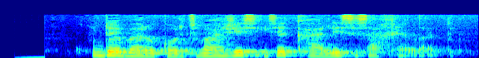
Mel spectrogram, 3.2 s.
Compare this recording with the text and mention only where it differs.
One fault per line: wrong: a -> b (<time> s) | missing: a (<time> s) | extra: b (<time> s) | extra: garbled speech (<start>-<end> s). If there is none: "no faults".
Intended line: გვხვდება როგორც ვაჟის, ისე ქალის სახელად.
no faults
